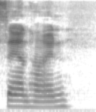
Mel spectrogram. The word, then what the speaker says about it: Samhain: I always thought it was Samhain, but apparently it's pronounced. – I thought it uh, was Samhain. – Uh, no, it's Samhain. – Isn't it Samhain? – No. – Are you sure? – I'm positive.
